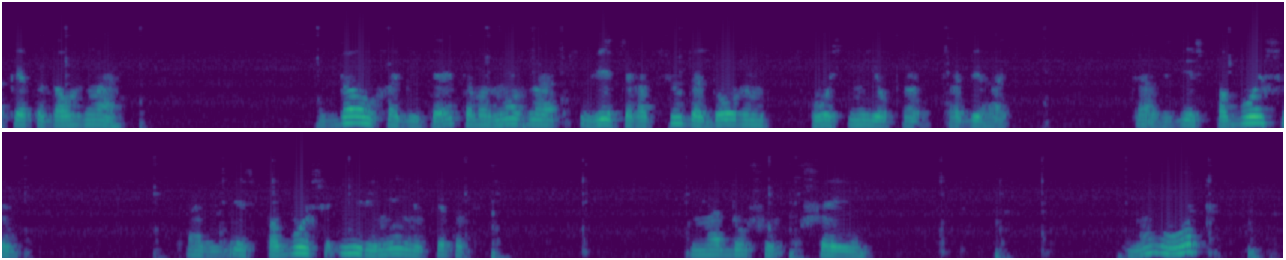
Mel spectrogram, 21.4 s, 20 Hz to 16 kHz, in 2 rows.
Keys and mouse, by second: 1.1-2.6 drag, 3.1 click, 4.2 middle click, 5.6-7.7 middle drag, 8.7-10.2 drag, 10.8 click, 12.5 middle click, 13.6 click, 14.8 middle click, 16.4 click, 17.2-18.5 middle drag, 18.8 middle click, 20.0 middle click.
